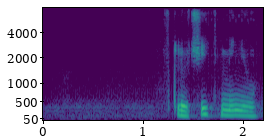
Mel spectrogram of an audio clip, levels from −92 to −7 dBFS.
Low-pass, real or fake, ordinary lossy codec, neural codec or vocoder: none; fake; none; codec, 16 kHz, 0.9 kbps, LongCat-Audio-Codec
